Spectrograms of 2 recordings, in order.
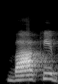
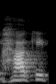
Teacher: వీటిని అల్పప్రాణము మహాప్రాణము అంటారు. బా అంటే అల్పప్రాణం, భా అనాలంటే మహాప్రాణ అక్షరాలు. మహాప్రాణ అక్షరాలని అవి గట్టిగా ఒత్తి అవతల వాళ్ళకి విసుగొచ్చేలాగా కాదు, లోపల నుంచి శబ్దం రావాలి.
